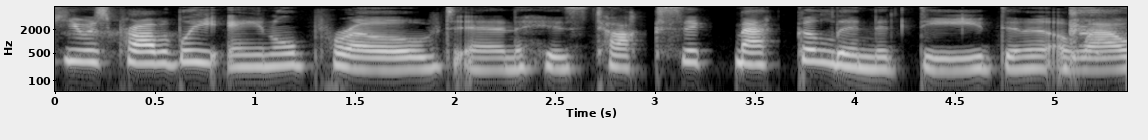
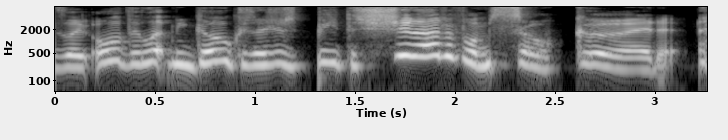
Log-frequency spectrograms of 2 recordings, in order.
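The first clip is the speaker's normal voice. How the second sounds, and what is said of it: Macho tough-guy character voice. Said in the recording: “your impression of this guy as, like, this, like, perfect macho douchebag”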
